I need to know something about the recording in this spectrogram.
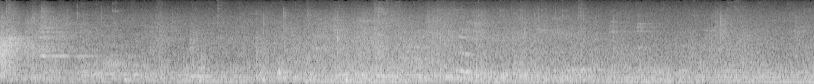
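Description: A school band plays together in a large echoing hall.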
